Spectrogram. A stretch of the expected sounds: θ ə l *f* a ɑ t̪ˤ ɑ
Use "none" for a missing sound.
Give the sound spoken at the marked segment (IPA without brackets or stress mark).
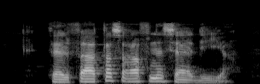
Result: f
